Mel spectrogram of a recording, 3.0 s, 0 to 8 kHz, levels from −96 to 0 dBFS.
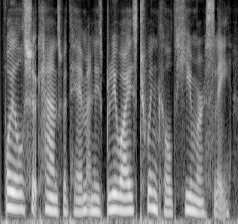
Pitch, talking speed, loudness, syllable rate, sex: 180 Hz, 220 wpm, -16 LUFS, 5.9 syllables/s, female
